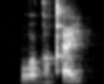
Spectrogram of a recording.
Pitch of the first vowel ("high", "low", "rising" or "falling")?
low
